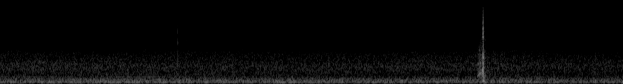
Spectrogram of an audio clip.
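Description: Golf iron striking a ball: one sharp, crisp click about five seconds in, over faint steady background noise.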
